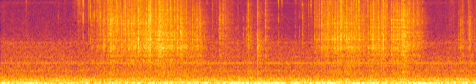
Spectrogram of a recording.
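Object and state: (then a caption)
Bar soap being carved. A solid, opaque, palm-sized, mint-green oval bar of soap is held in both hands. Its surface is scored into a grid with a metal blade, and then small cubes are shaved off. Bursts of bright, crisp scraping and crumbly crinkling come and go over a steady low hum.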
